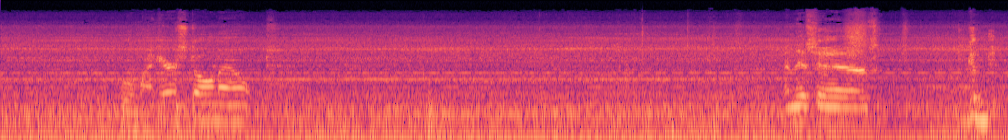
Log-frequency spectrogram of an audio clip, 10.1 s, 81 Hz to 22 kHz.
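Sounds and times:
mechanical hum and rumble: 0.0 - 10.0.

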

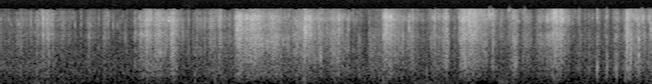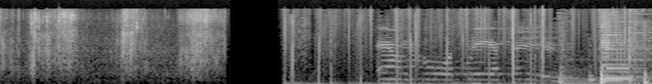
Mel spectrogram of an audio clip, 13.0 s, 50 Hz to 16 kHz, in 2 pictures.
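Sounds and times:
crackling and rustling noise: 0.0 - 8.8, 9.4 - 12.8
music from a record: 10.4 - 13.0.

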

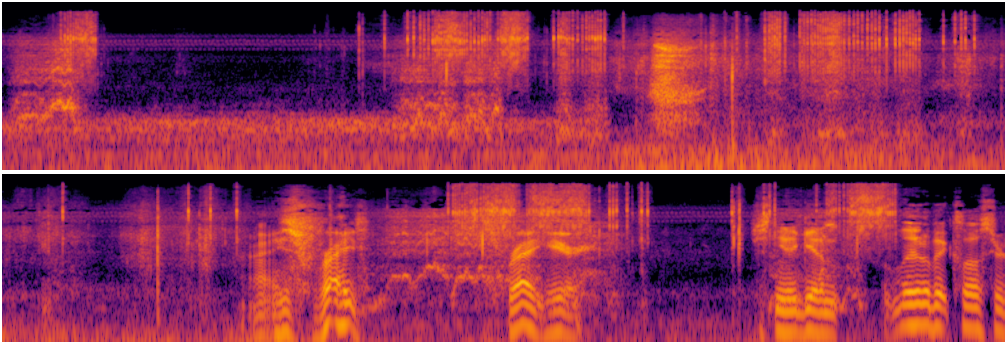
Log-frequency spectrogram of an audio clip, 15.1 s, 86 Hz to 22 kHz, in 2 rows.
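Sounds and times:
fishing reel zipping scrapes: 0.0 - 0.8, 2.7 - 4.7, 5.5 - 8.0, 10.2 - 12.4, 13.0 - 14.4
sharp reel clicks: 0.0 - 0.8, 2.7 - 4.6, 5.6 - 8.0, 10.4 - 12.4, 13.0 - 14.4
low rumble of handling noise: 0.0 - 15.0.

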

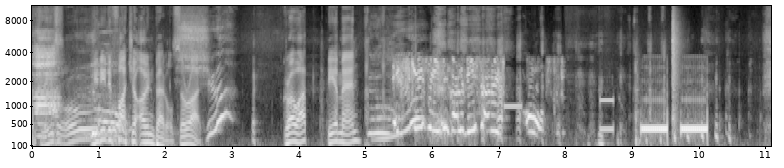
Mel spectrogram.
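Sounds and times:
telephone ringback tone: 9.1 - 10.2.

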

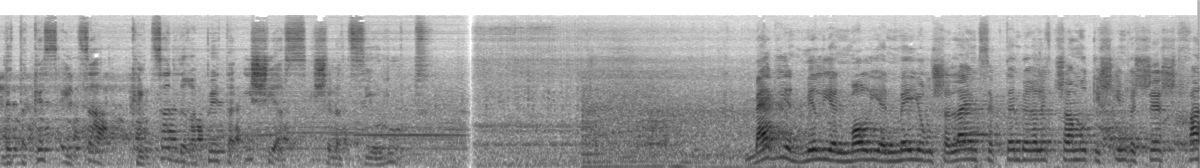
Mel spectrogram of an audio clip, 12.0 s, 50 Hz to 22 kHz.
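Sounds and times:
outdoor street background noise: 0.0 - 12.0.

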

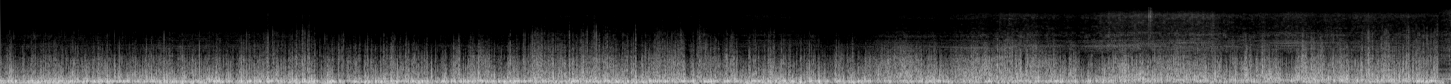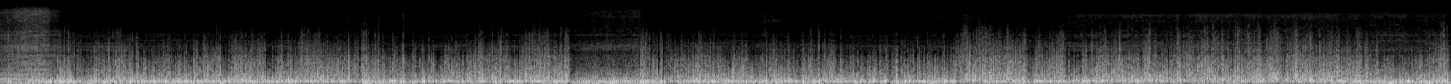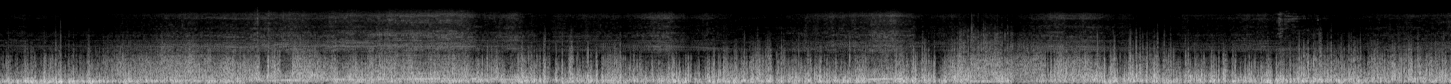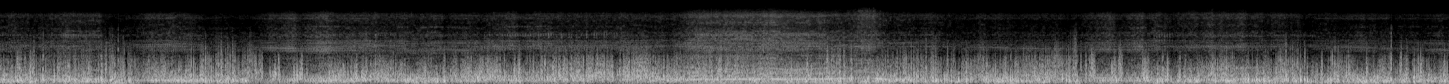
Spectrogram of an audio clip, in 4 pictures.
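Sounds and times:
motorcycle engine running: 0.0 - 58.0
wind buffeting microphone: 0.0 - 58.0.

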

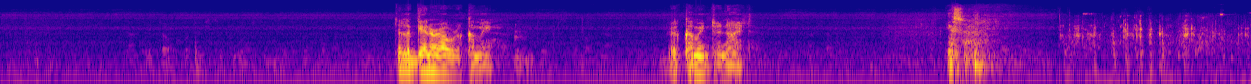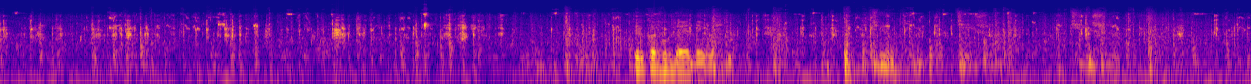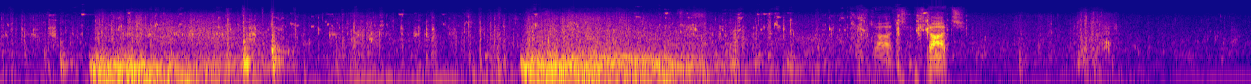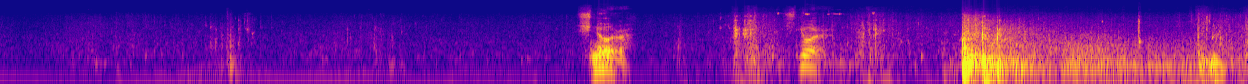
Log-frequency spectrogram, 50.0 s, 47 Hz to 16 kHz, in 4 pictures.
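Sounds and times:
explosions and gunfire rumbling: 30.2 - 32.1, 47.1 - 48.9.

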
